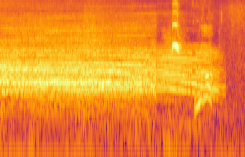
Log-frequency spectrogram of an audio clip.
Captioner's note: shouting for motivation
